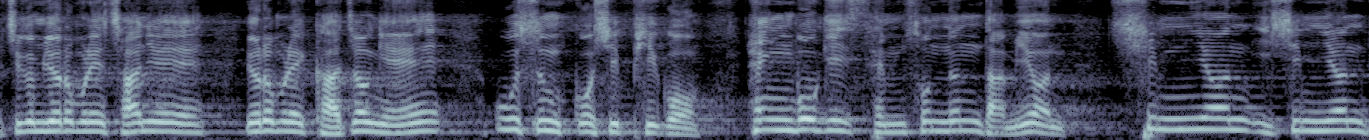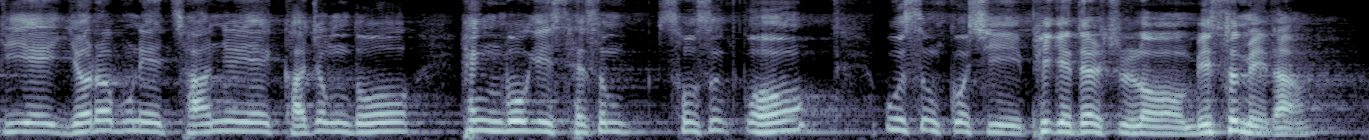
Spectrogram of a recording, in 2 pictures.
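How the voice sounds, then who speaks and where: A man preaching a sermon as pastor, earnestly and repeatedly addressing the congregation. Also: high-pitched. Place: church sanctuary. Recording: long church hall reverb.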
